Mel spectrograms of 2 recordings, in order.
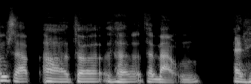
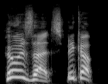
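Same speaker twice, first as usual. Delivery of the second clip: loud, raised demand; imperious shout, pitched up; commanding call; 11 semitones higher, 6 dB louder than usual. Acted. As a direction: call out across the temple. God calls to unseen boy.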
